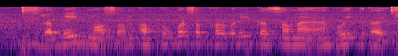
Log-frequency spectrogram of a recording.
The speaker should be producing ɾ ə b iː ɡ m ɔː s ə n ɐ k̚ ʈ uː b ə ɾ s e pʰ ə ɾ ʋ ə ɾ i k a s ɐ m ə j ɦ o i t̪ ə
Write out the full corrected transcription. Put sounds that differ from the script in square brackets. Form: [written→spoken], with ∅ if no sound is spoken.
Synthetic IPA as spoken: ɾ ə b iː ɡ m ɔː s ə [n→m] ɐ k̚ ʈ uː b ə ɾ s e pʰ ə ɾ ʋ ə ɾ i k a s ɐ m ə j ɦ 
